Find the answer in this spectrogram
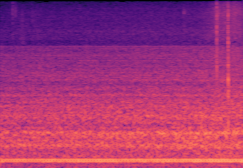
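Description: Electric fan heater running on low, its fan blowing steadily with a constant low hum. It keeps running while lying on its side because its tip-over safety switch has been removed.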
